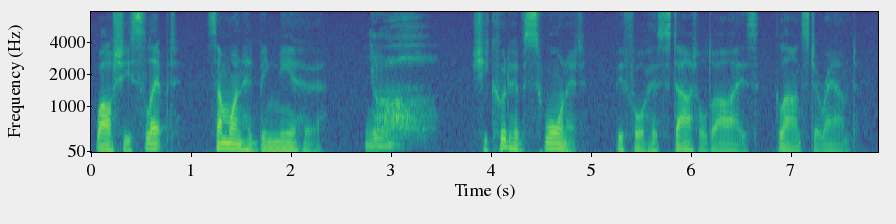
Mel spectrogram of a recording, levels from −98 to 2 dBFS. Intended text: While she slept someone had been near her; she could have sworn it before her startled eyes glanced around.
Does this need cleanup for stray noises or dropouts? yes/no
yes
